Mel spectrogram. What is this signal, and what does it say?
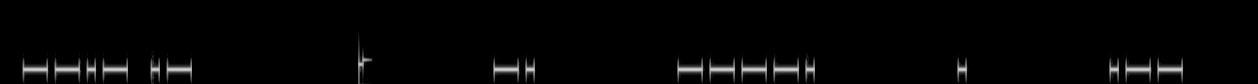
Morse code, heard as a keyed tone, about 15 wpm, spaced as for 6 wpm, 700 Hz. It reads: QA N9EW
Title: USA Call Signs - 4 Characters - 6x Character Spacing - 15wpm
